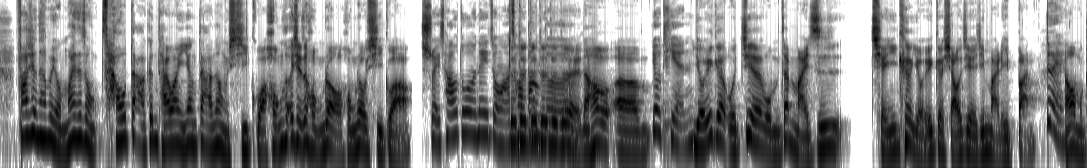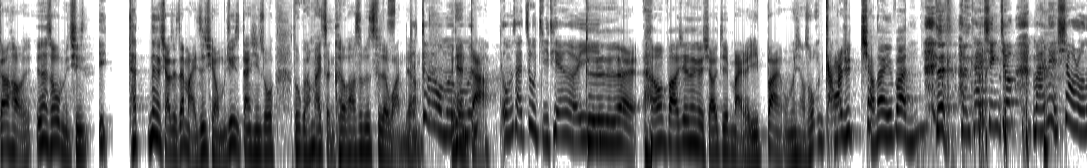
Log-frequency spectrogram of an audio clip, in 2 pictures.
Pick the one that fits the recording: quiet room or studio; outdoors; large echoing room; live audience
quiet room or studio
